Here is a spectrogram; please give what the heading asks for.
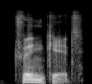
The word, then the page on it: trinket: British English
